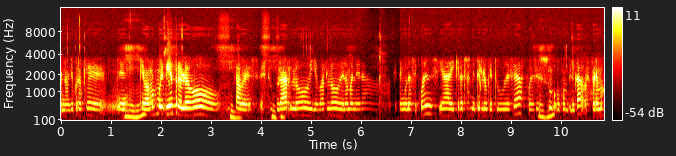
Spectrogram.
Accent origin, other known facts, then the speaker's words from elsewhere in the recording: Venezuela; De Venezuela.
